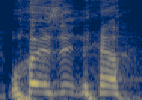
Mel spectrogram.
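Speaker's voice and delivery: high, loud put-on Scottish rant; mock Scottish accent slipping into chavvy British; The Critical Drinker. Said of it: "I'm not the critical drinker right here".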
